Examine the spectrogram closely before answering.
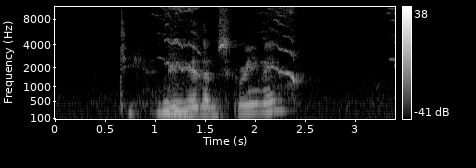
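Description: A dog howls close by in long wavering cries.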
